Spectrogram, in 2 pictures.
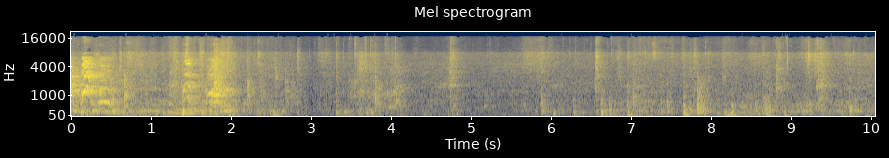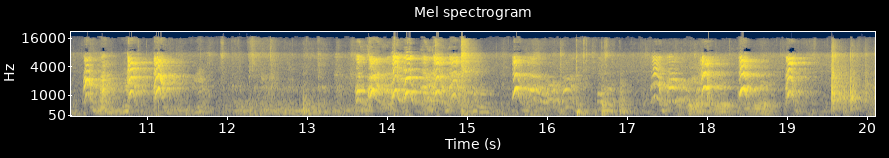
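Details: Alaskan Klee Kai puppies in a box give high, squeaky yelps and whimpers in quick irregular bursts.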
